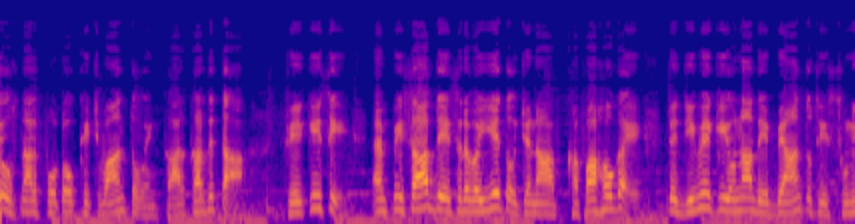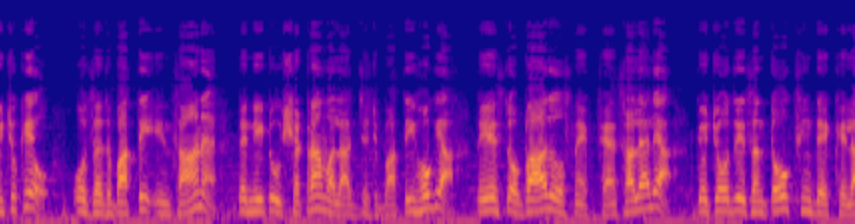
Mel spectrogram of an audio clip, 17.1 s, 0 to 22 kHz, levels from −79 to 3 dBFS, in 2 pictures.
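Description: Imaging from linear upsampling throughout: a dulled top and faint metallic shimmer from images at 5.5 to 11 kHz, roughly 25 dB down, fitting 11 kHz material raised to 44.1 kHz.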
